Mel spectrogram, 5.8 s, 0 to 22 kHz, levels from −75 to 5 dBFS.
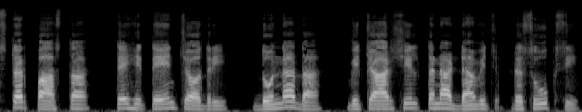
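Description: Speech clip with plainly audible HE-AAC compression throughout, likely from encoding at around 24 kbps. The treble above the core band is rebuilt by replication, sounding gritty and metallic, with nothing above 14.9 kHz.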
